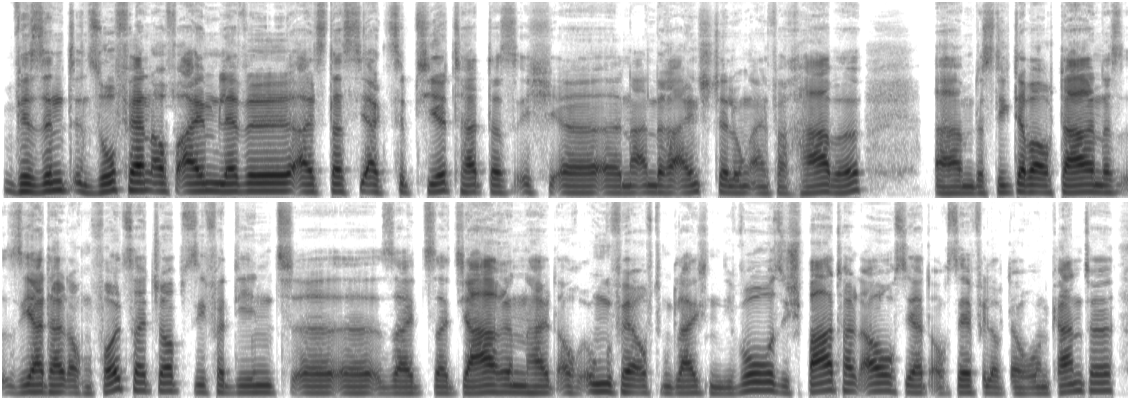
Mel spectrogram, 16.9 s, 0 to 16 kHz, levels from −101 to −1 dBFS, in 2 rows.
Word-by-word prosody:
wir 140 -2 +2
sind 150 +4 +2
insofern 150 +4 +4
auf 140 -1 +1
einem 145 +1 +4
Level, 145 +1 +5
als 130 0 0
dass 135 -2 0
sie - - 0
akzeptiert 135 +4 -2
hat, 125 -1 -1
dass 120 -1 -2
ich, 125 -3 -12
äh, 115 -1 -1
äh, - - -4
'ne 120 - -3
andere 120 -1 -1
Einstellung 120 -1 -3
einfach 110 -2 -10
habe. 120 +6 +2 0.6
Ähm, 110 +1 0
das 115 +1 -7
liegt 125 0 -5
aber 130 -1 +6
auch 120 -1 +1
daran, 125 +2 +5
dass 125 0 -3
sie 120 +1 -3
hat 130 0 +2
halt 125 -1 +2
auch 110 -2 -5
'n 105 - -14
Vollzeitjob. 150 - -1
Sie 125 -3 -9
verdient, 120 0 -5
äh, - - -12
äh, 115 -1 -3
seit 110 0 -4
seit 110 -3 -6
Jahren 120 +1 +3
halt 115 0 -2
auch 115 -2 -7
ungefähr 135 -1 -1
auf 115 0 -6
dem 115 - -11
gleichen 110 -1 -4
Niveau. 150 +10 0
Sie 115 -4 -10
spart 150 +7 +3
halt 145 -1 -2
auch, 145 0 +1
sie 125 -1 -3
hat 120 - -5
auch 100 - -12
sehr 120 +2 -1
viel 120 -1 -7
auf 105 - -9
der 105 +1 -6
hohen 105 +1 -7
Kante. 150 +5 -2
125 Hz, 215 wpm, -23 LUFS, 115-140 Hz, 0.6 s, aber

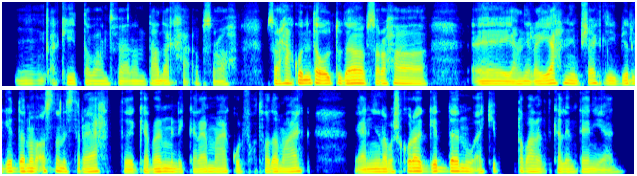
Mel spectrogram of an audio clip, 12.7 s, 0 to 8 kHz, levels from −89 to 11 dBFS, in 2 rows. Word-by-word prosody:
إمم. 105 0 -7
أكيد 110 0 -4
طبعًا، 100 -2 -3
فعلًا 100 -1 -4
أنت 100 0 -5
عندك 105 +1 0
حق - - -8
بصراحة. 95 -2 -5 0.3
بصراحة 110 +1 +2
كلّ 120 - -1
اللي 120 - +6
أنت 120 - +4
قُلته 110 0 +5
ده 115 +1 +6
بصراحة 105 -1 +1 0.5
آآ، 100 0 +2
يعني 95 0 +1
ريّحني 110 +4 +2
بشكل 115 0 -1
كبير 110 +3 -1
جدًا 115 0 +2
لإن 115 - +2
أنا 110 - -1
أصلًا 125 -1 +1
استريّحت 105 +1 -2
كمان 100 +3 0
من 105 -2 +1
الكلام 100 0 -3
معاك 105 +1 -3
والفضفضة 105 +2 -3
معاك، 110 +5 -1 0.4
يعني 95 +3 +1
أنا 100 - +3
باشكُرك 115 +3 +3
جدًا 115 +1 +3
وأكيد 105 +4 -5 0.2
طبعًا 110 -2 0
هنتكلّم 100 +1 -4
تاني 95 -2 -3
يعني. 85 +3 -7
105 Hz, 190 wpm, -23 LUFS, 100-110 Hz, 0.5 s, اللي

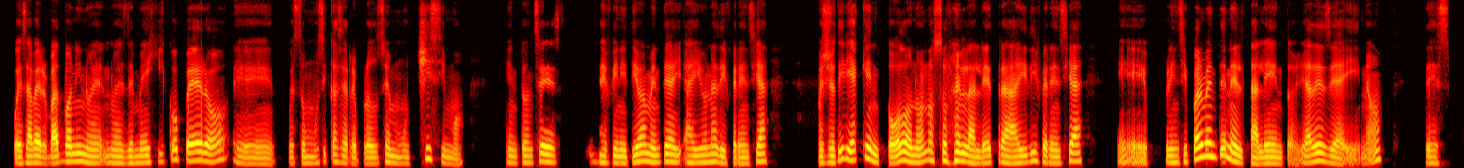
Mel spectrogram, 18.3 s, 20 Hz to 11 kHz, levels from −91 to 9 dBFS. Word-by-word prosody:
pues, 120 +2 0
a 130 - +4
ver, 130 -3 +3
Bad 125 +2 +4
Bunny 155 0 +3
no 140 -4 +1
e 125 - -2
no 130 +1 -3
es 125 -1 -2
de 125 - 0
México, 140 +8 -3
pero, 170 +2 +3
eh, 115 - -5
pues, 120 0 -8
su 125 - -5
música 125 +4 -6
se 130 -3 -3
reproduce 115 +3 -2
muchísimo. 120 - -5 0.5
Entonces, 135 +2 0 0.3
definitivamente 140 +2 0
hay 140 -2 +2
hay 135 0 0
una 150 +2 +1
diferencia, 120 +4 -1 0.6
pues 130 - -2
yo 135 0 +2
diría 180 +1 +2
que 225 - -2
en 155 -9 +2
todo, 145 +6 +5
¿no? 140 0 +2
No 180 0 0
solo 165 -2 0
en 165 -2 +5
la 130 -3 +4
letra, 130 +1 +1
hay 130 +2 +1
diferencia, 160 +1 0 0.4
eh, - - -2 0.2
principalmente 195 - +3
en 205 - +3
el 140 -6 +3
talento, 120 -1 0
ya 130 - 0
desde 150 -4 +2
ahí, 65 - -3
¿no? 185 - -3 0.5
Después 120 0 -5
135 Hz, 160 wpm, -23 LUFS, 125-155 Hz, 0.6 s, todo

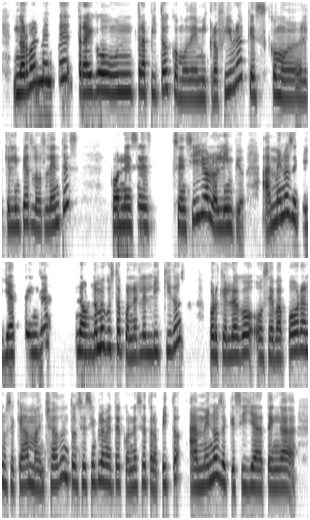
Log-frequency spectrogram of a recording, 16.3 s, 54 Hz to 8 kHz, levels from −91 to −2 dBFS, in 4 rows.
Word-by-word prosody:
Normalmente, 340 - +4
traigo 235 +1 +6
un 235 0 +1
trapito 235 +1 +1
como 185 -7 -3
de 180 0 -3
microfibra, 205 - -3
que 395 - -1
es 200 -1 -5
como 190 -4 0
el 175 0 -6
que 190 - -3
limpias 190 +3 -1
los 180 -2 -4
lentes, 230 - -1 0.4
con 195 0 +3
ese 200 0 0 0.2
sencillo 255 +11 +1
lo - - +4
limpio, 190 0 -1 0.2
a - - +2
menos 270 +8 +2
de 260 - +2
que 185 -6 -9
ya 215 +1 +3
tenga 230 +5 0 0.4
no, 230 -2 +4
no 240 +3 +3
me 285 - +7
gusta 270 -1 0
ponerle 205 +1 -1
líquidos, 240 - -3 0.3
porque 210 -1 +2
luego 205 +3 +3
o 190 - -2
se 190 +1 -2
evaporan 230 +7 +1
o - - -5
se 195 -2 -8
queda 200 +3 -2
manchado, 205 +5 -3
entonces 220 -6 -3
simplemente 220 -2 -2
con 185 -1 -6
ese 220 +3 -5
trapito, 205 +7 -4
a - - +3
menos 220 +10 +1
de 230 - +1
que 200 - -5
sí 190 0 -8
ya 190 -2 +1
tenga 185 0 -1
215 Hz, 195 wpm, -23 LUFS, 190-240 Hz, 0.4 s, me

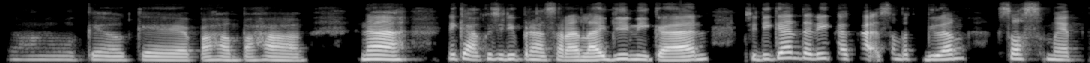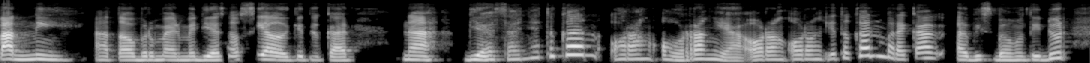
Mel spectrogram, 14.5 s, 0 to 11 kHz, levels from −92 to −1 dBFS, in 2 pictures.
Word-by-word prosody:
Oh, 195 -1 -13
oke 185 +2 -9 0.2
oke. 180 +1 -7 0.3
Paham 170 0 -2
paham. 170 -2 0 0.4
Nah, 210 -2 +6 0.2
nih 230 - -4
Kak 230 -6 +1
aku 235 - -5
jadi 225 0 -2
penasaran 190 -6 +2
lagi 190 +6 +4
nih, 210 -3 0
kan. 170 +1 +6 0.3
Jadi 210 +2 -4
kan 275 +5 +3
tadi 260 -1 -1
Kakak 240 -2 -1
sempet 230 -2 -8
bilang 215 +5 +2 0.2
sosmed-an 220 -3 +3
nih 200 -5 -2
atau 180 -3 -2
bermain 180 0 -2
media 180 0 +1
sosial 185 0 0
gitu 180 0 -6
kan. 165 -1 0 0.3
Nah 200 -5 +3 0.2
biasanya 210 +7 -1
tuh 375 +6 -6
kan 445 0 +7 0.2
orang-orang 225 -1 -2
ya, 155 -3 -3
orang-orang 205 +3 -2
itu 245 +3 -6
kan 395 0 +2
mereka 280 -4 0
habis 190 0 -4
bangun 180 0 -1
tidur 190 +10 -2
200 Hz, 170 wpm, -22 LUFS, 180-225 Hz, 0.4 s, kan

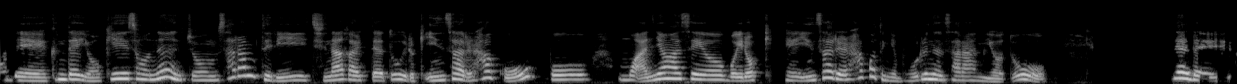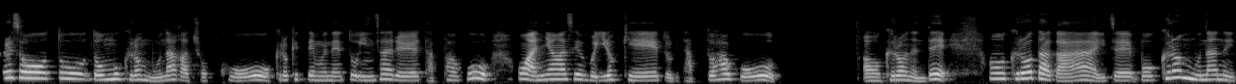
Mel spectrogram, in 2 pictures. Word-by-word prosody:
네, 170 -3 0
근데 230 +1 +3
여기서는 250 - +2
좀 195 -3 -5
사람들이 200 - -2
지나갈 200 +2 -2
때도 180 +6 0
이렇게 160 -5 -6
인사를 200 +2 +1
하고 305 - -2
뭐, 225 +1 +1 0.3
뭐 210 -2 -3
"안녕하세요." 235 - +3
뭐 175 -3 -2
이렇게 185 +3 -2
인사를 205 - 0
하거든요, 270 - -5
모르는 205 - +2
사람이어도. 185 - -3 1.2
네네. 275 -5 +5 0.4
그래서 290 -2 +5
또 260 -3 +3
너무 230 +3 +3
그런 220 -3 -3
문화가 175 +3 -2
좋고 175 +3 -2
그렇기 220 +2 -6
때문에 195 -2 -4
또 210 -2 -2
인사를 190 -1 -2
답하고 205 - -2 0.2
"어, 255 -1 +3
안녕하세요." 235 +2 +3
뭐 195 -3 -2
이렇게 190 -1 -2
또 155 - -7
이렇게 150 +2 -12
답도 140 +5 -6
하고 360 - +1 0.8
어 170 0 -2
그러는데 205 +2 +1 0.4
어 265 0 +2
그러다가 210 - +3
이제 180 +3 -3
뭐 195 0 -3
그런 315 +2 +3
문화는 220 -7 +1
210 Hz, 280 characters per minute, -22 LUFS, 185-245 Hz, 1.2 s, 네네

